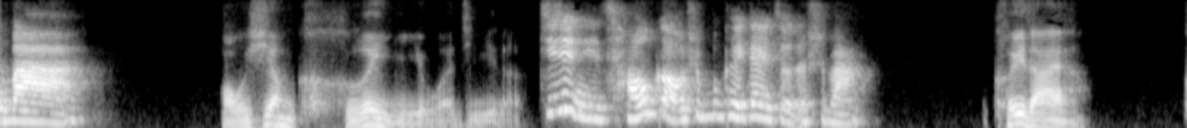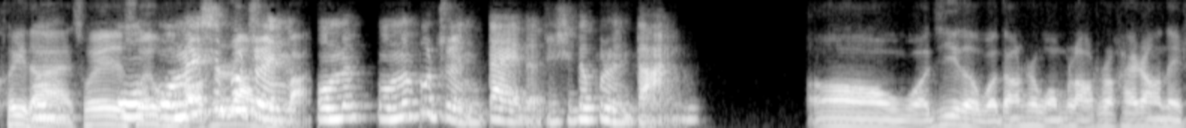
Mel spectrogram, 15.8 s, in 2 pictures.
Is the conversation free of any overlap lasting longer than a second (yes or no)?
no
